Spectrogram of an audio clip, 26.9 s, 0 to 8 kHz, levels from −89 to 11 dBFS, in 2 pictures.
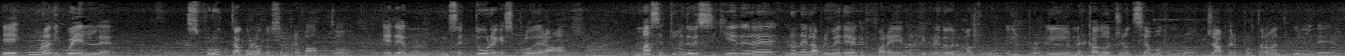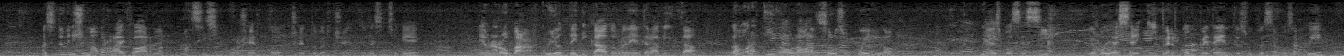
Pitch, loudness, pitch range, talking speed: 140 Hz, -32 LUFS, 125-150 Hz, 210 wpm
